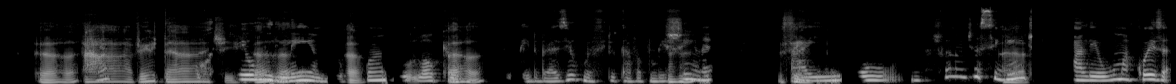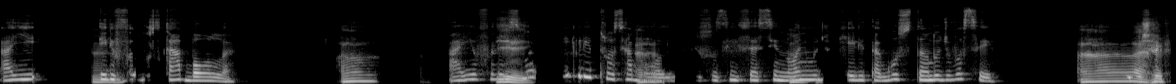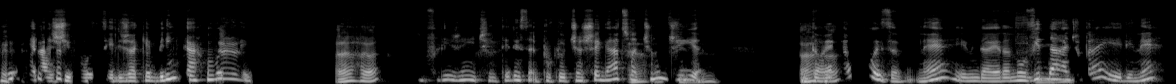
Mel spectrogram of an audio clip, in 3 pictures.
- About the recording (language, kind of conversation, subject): Portuguese, unstructured, Quais são os benefícios de brincar com os animais?
- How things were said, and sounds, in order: tapping; other background noise; distorted speech; laugh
